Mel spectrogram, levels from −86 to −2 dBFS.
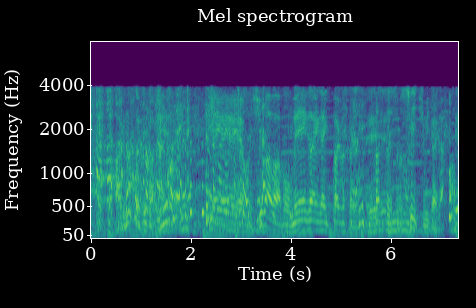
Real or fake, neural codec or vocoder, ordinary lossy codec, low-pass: real; none; AAC, 16 kbps; 7.2 kHz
